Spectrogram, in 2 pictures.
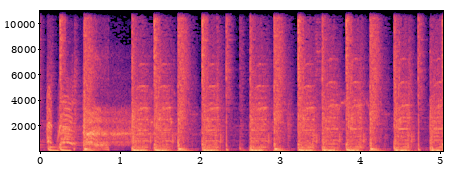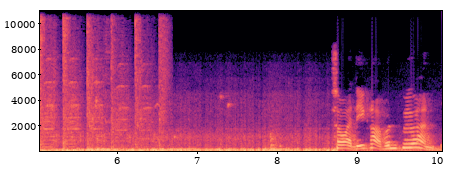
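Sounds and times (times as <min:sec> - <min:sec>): intro music: 0:00.0 - 0:06.8
low rumble of outdoor noise: 0:06.7 - 0:10.0.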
